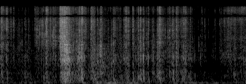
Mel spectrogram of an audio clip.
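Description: A thin plastic packaging sleeve crinkling and rustling as it is handled and pulled open, loudest about half a second in. The packaging is one sold as better for the environment, and its sound is one the person handling it hates.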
